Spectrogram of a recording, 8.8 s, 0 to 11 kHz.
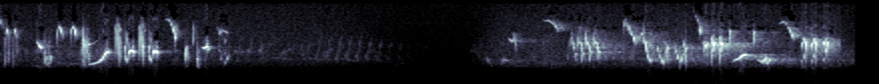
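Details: Rock bunting at a feeder in Crémenes, León, Spain, in March 2019: two bursts of rapid, high, twittering and trilled notes, each about two to three seconds long, separated by a quiet gap of around three seconds.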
